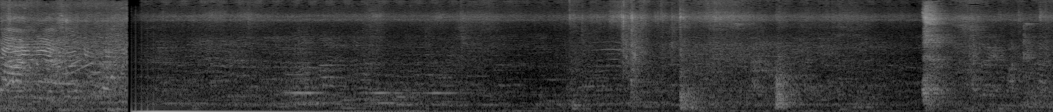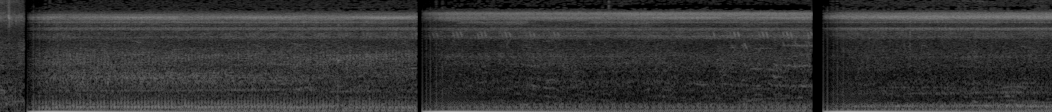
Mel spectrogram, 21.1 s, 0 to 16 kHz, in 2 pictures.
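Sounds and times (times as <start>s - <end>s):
insects droning: 10.9s - 21.0s.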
